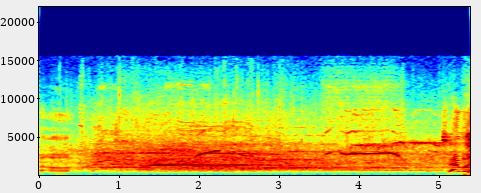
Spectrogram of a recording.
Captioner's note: applause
